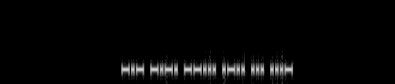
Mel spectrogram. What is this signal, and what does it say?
Morse code, heard as a keyed tone, about 49 wpm, 700 Hz. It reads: KC7LSV
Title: USA Call Signs - 6 Characters - 6x Character Spacing - 50wpm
